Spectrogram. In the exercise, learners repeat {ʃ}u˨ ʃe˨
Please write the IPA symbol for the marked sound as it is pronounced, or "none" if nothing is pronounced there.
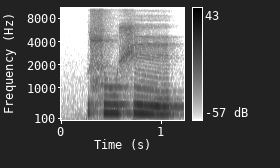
s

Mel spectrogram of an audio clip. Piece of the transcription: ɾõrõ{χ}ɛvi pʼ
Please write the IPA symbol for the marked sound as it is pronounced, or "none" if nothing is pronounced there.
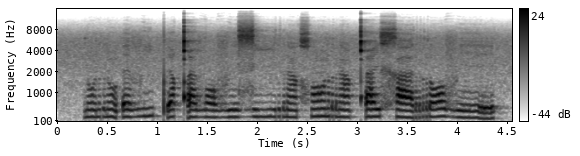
ʔ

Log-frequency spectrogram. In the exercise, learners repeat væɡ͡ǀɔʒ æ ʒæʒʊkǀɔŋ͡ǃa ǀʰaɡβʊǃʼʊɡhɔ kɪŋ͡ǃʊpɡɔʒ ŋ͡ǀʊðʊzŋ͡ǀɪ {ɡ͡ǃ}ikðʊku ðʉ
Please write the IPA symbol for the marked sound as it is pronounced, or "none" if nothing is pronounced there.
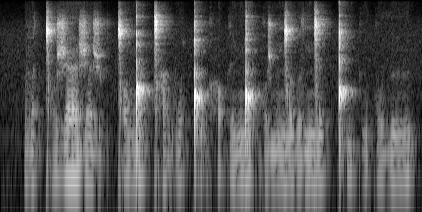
ǃʰ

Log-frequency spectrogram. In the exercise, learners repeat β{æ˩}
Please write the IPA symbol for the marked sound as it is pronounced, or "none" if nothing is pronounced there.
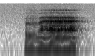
æ˩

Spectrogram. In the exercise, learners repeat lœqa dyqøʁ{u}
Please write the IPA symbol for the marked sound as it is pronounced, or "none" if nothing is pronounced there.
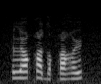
y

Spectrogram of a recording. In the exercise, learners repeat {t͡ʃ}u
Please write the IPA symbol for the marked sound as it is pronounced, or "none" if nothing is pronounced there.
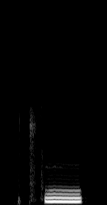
t͡sʼ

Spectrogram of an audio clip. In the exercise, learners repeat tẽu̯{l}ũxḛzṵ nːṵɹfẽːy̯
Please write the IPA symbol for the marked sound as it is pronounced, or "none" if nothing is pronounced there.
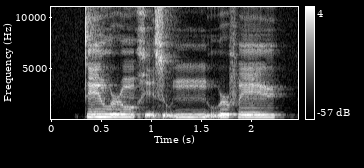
ɹ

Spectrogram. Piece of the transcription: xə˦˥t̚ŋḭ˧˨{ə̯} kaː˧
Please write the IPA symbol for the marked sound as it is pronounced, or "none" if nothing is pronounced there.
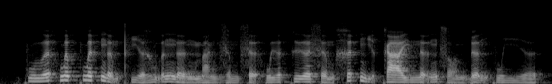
ə̯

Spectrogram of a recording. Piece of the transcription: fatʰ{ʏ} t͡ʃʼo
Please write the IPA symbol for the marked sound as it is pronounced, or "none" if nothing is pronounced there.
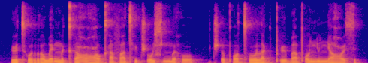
ʏ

